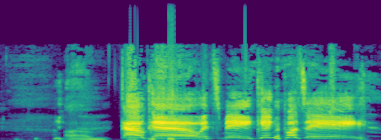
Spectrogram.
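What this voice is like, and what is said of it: Unpleasant, energetic Dragon Ball character voice. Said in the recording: “your impression of that is great ... your impersonation of that ... It's such an unpleasant voice ... It's scary ... energetic”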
